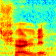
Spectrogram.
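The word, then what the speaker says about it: Charlotte: a r l o t e charlet it's pronounced as charlet and she has written a novel which is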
